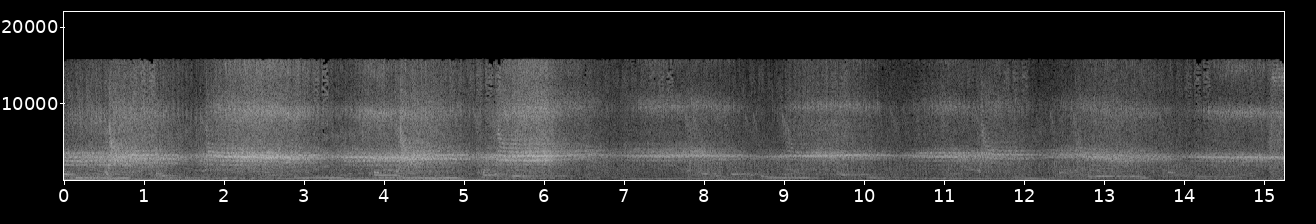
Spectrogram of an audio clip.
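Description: Experimental electronic synthesizer music: low held notes stepping from pitch to pitch every half second or so, with sliding pitch glides above them and a steady high tone on top. It gets softer about seven seconds in.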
